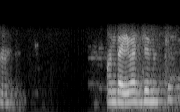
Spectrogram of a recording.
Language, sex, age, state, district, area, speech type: Kannada, female, 18-30, Karnataka, Chitradurga, rural, conversation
